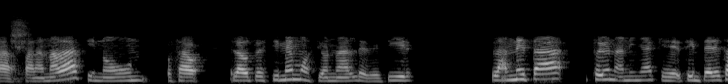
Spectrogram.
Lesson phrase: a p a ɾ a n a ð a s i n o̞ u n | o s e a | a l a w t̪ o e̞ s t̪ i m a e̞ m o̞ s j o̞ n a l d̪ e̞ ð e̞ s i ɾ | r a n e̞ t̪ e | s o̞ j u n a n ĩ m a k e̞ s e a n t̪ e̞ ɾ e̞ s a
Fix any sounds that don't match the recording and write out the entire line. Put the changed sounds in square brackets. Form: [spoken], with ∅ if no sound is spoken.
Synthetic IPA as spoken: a p a ɾ a n a ð a s i n o̞ u n | o s e a | [e] l a w t̪ o e̞ s t̪ i m a e̞ m o̞ s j o̞ n a l d̪ e̞ ð e̞ s i ɾ | [l] a n e̞ t̪ [a] | s o̞ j u n a n ĩ [ɲ] a k e̞ s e [i] n t̪ e̞ ɾ e̞ s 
